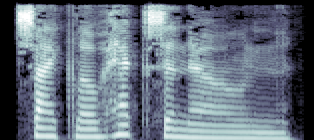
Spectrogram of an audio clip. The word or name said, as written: cyclohexanone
